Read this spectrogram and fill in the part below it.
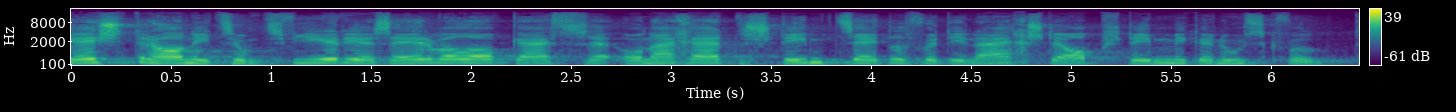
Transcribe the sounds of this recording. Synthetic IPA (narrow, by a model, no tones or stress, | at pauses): ɡ̥ɛʃtəɾhɑnɪt͡sʊmt͡sfiːəɾiəsɛːɾʋəlɑkæsːəʔʊnæχæːɾd̥əʃtɪmt͡sɛd̥̪l̩ˠfʏɾdinæːχʃtəɑpʃtɪmːɪɡənuːskfʏlt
